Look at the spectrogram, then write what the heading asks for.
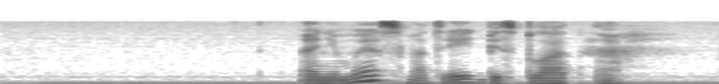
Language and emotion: Russian, sad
